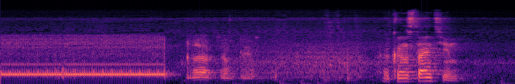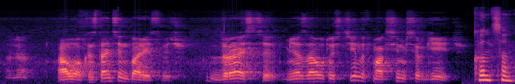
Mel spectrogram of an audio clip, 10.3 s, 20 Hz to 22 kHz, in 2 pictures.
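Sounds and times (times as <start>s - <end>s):
buzzing telephone tone of a phone call: 0.0s - 1.8s
speech: 1.9s - 3.0s, 3.8s - 10.3s.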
